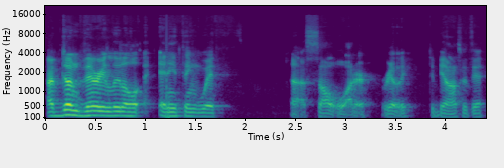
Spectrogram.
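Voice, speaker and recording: Young male streamer, bright voice, loose rambling delivery full of "uh"s. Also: medium pitch, quick pace, vocal fry. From eastern United States. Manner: rambling, lots of fillers and restarts. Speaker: livestream host. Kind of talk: casual live chat reading viewer comments. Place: home, indoors.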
